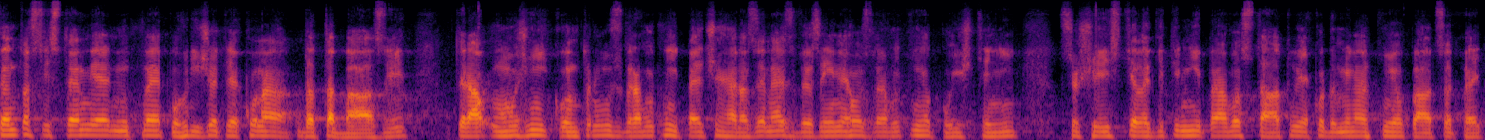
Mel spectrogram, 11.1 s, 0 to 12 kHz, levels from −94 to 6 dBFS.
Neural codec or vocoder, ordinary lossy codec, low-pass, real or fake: codec, 44.1 kHz, 2.6 kbps, SNAC; Opus, 16 kbps; 10.8 kHz; fake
